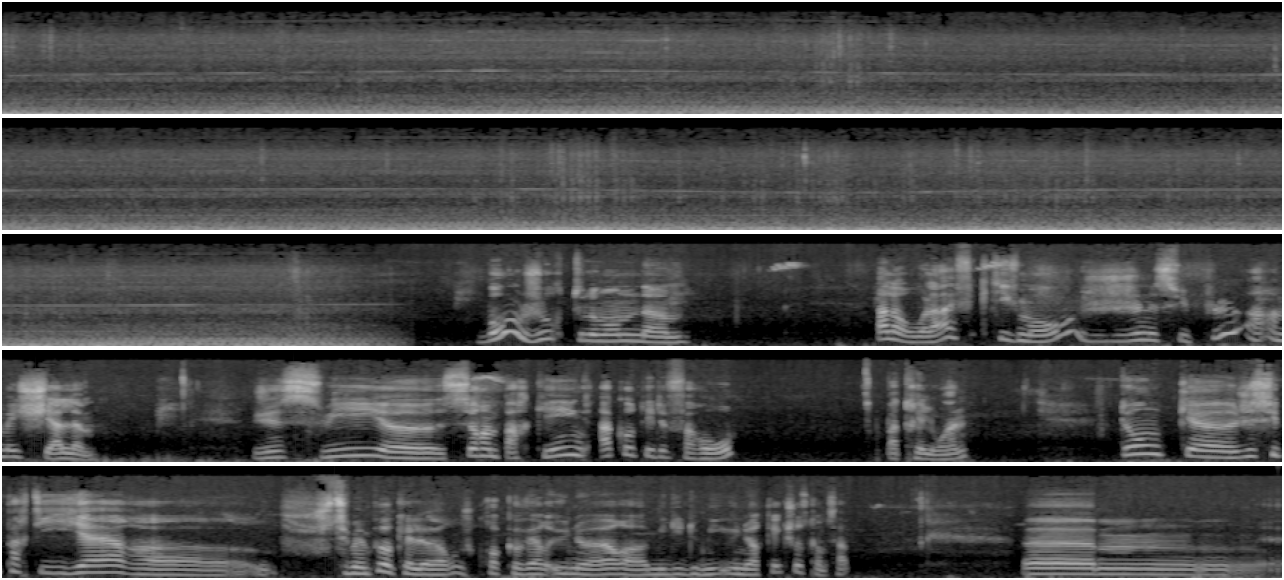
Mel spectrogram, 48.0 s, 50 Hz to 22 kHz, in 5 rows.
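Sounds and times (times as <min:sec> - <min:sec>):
engine and tyre rumble: 0:00.0 - 0:22.4
faint high whine: 0:00.0 - 0:48.0.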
